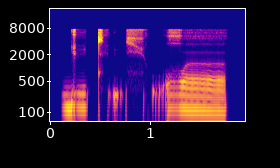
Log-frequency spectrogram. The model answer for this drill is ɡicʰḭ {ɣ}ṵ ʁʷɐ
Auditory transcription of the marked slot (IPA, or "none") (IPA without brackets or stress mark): ç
